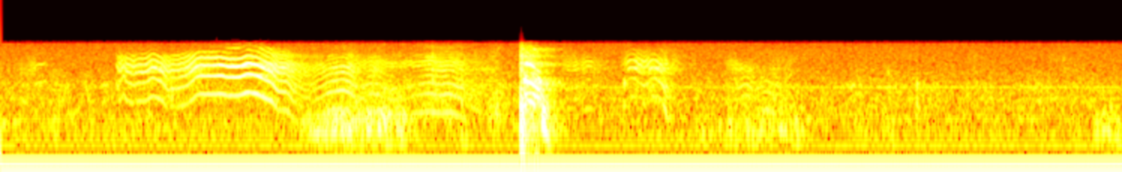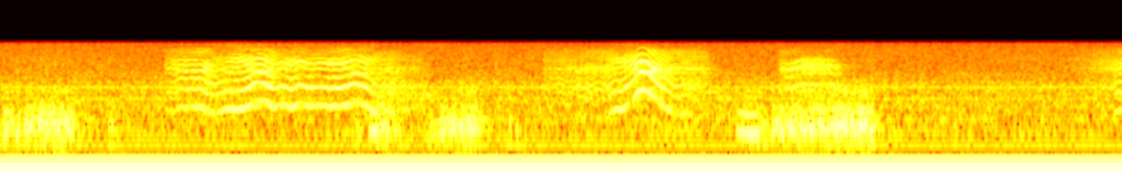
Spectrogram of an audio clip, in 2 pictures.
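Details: Two one-day-old male Bulldog pups, one charcoal bluish and one chocolate, nursing on their mother Molly after her c-section. They give high, wavering whines and squeaks in bursts, with one sharp knock and quiet gaps between.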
